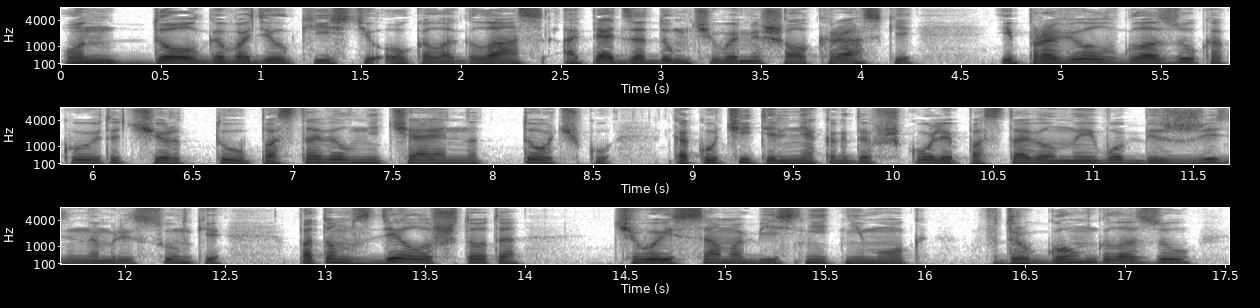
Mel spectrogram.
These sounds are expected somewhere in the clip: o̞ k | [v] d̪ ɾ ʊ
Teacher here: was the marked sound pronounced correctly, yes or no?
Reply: yes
